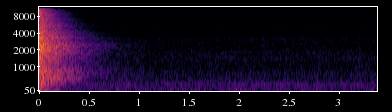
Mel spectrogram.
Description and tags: This is a concrete hallway/cellar in the building that i live in =)
It's a dynamic one!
